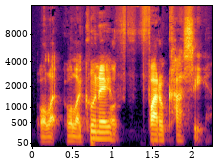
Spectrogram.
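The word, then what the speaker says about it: Olakunle Fatukasi: Ola Kuple Fadukowski. No, that's not it. Fadukasi. – Olakune Fadukasi. – Olakune Fadukasi. Yeah.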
